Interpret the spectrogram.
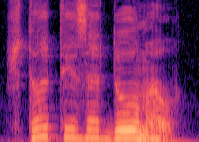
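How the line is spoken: Whisper. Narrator (Russian): прошептала рыжая

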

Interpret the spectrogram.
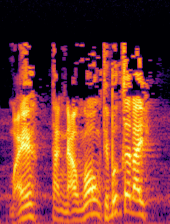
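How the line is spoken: Roaring. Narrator (Vietnamese): Thiên gầm lên

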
